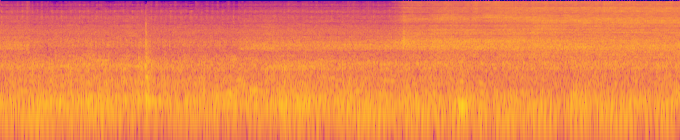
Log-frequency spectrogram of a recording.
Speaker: let's leave it you can definitely hear that leaf very loud but how many guys have not heard it like that but the car is idling funny right it won't hold an idle this is a vacuum link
